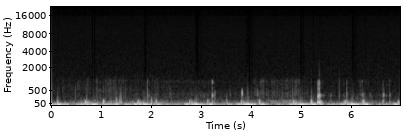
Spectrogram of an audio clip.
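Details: Stethoscope on the abdomen while lying down, after cola with Mentos: low gurgles and bubbling pops over a steady thudding background, the heartbeat also clearly audible; active bowel sounds.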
